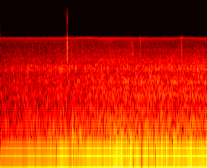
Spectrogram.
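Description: A stopped military convoy truck's engine idling: a steady low rumble that grows slightly louder, with one faint click about two-thirds of a second in.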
